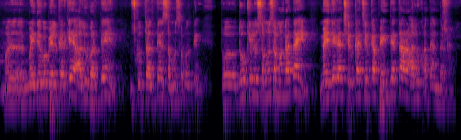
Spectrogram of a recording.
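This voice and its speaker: In a roomy, echoing hall, a spiritual teacher from India talks with a high-pitched yet darkish voice. He weaves humorous stories into his discourse, acting out the words of the people in them.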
